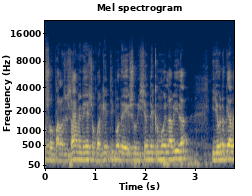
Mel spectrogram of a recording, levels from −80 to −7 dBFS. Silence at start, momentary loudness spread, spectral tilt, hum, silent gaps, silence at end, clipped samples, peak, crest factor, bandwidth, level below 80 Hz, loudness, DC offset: 0 s; 6 LU; -6 dB/octave; none; none; 0 s; under 0.1%; -2 dBFS; 18 dB; 12.5 kHz; -42 dBFS; -20 LUFS; under 0.1%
